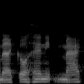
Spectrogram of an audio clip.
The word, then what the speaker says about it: McElhenney: McElhenney. Yeah, McElhenney.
